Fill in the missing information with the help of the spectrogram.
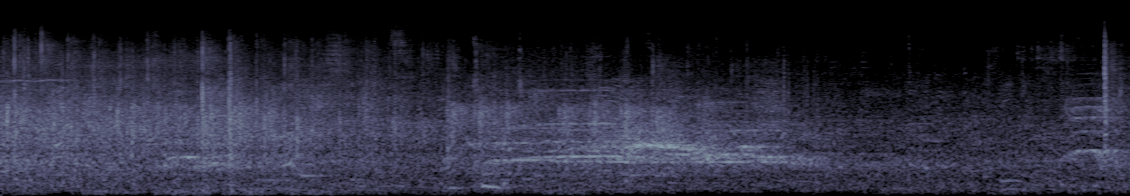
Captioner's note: applause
